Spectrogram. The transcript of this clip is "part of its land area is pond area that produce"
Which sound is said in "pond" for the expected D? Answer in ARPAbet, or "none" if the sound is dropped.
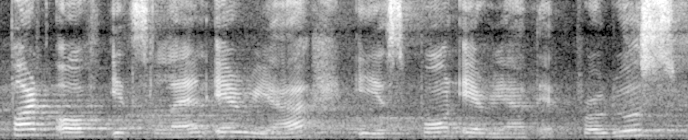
none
